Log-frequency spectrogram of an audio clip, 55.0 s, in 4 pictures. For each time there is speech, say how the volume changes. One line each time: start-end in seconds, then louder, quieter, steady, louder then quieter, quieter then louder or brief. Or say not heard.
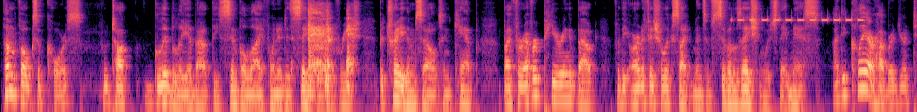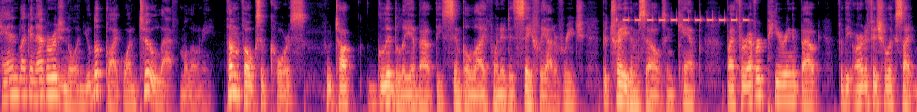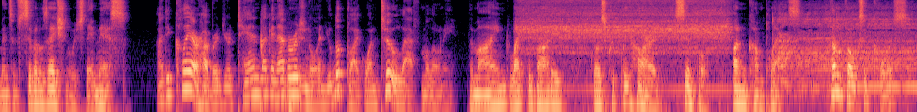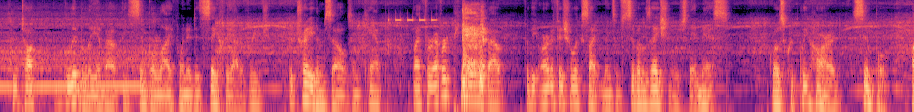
0.1-54.9 steady.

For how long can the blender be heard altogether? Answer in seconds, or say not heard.
20 s.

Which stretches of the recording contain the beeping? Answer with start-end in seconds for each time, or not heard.
10.9-12.9, 23.1-25.0, 47.0-47.9.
